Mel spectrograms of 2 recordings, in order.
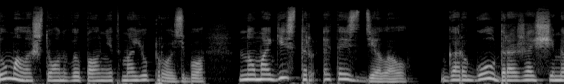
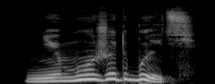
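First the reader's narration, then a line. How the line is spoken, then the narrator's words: Breathless exclamation. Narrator (Russian): выдохнул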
